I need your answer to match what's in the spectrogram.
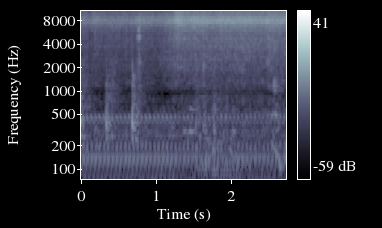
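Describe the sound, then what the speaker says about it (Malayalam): Tomatoes hitting hot oil in a frying pan while cooking a homestyle crab curry, a steady sizzle with a few stirring scrapes, close and fairly loud, growing slightly louder partway through. "ഇതിലേക്ക് തക്കാളി ഇട്ട് കൊടുക്കാം."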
